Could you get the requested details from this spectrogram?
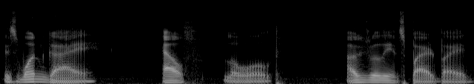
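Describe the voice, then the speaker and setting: Man, low voice, strong vocal fry, casual livestream host, rambling, answers chat, laughs a lot. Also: unhurried, no echo. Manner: relaxed, rambling, reacts to viewer chat; laughs often, swears casually.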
